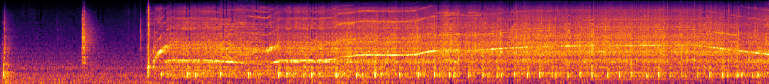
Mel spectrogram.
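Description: KitchenAid Ultra Power stand mixer switching on about two seconds in and running with its flat beater in a bowl of icing. Its motor whine steps up in pitch as the speed lever is pushed higher, then falls near the end as the speed is turned down. A short click comes just before it starts.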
